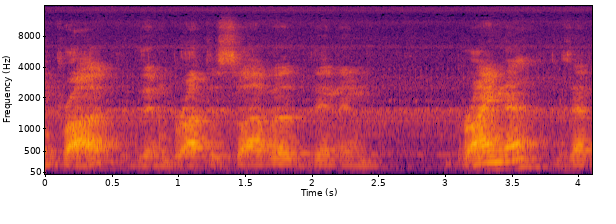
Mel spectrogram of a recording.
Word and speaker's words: Brno: in, first in Prague, then Bratislava, then in Brno, is that how you, Brno? Brno. I mispronounce it every time, thank you.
